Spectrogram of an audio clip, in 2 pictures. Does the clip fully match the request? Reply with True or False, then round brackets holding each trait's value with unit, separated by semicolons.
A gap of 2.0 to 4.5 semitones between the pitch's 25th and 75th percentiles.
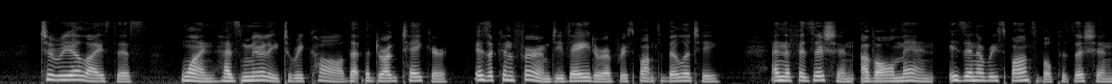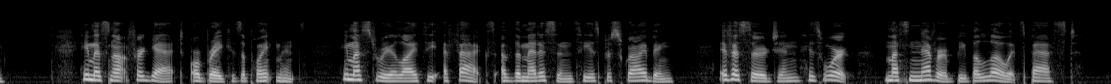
True (4.0 semitones)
